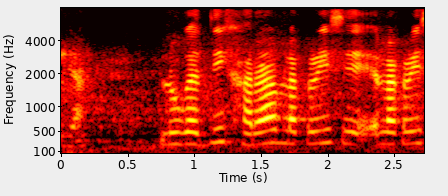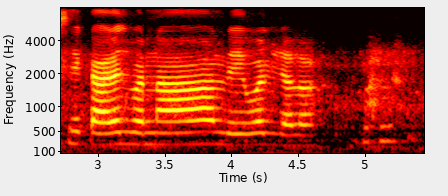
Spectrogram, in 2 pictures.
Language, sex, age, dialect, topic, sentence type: Bhojpuri, female, 18-24, Western, agriculture, statement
